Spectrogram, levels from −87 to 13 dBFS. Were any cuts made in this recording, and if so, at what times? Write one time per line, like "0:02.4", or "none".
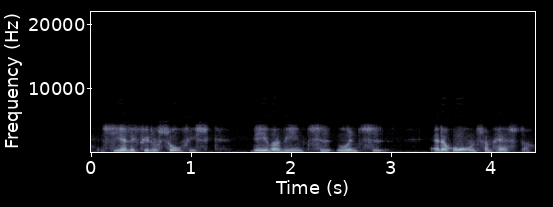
0:01.6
